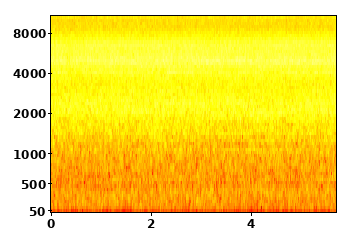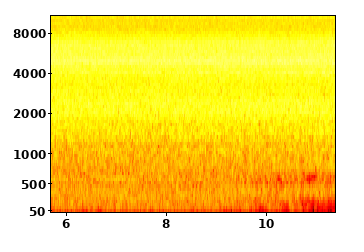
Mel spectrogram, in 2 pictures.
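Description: A conveyor belt rumbles and clatters steadily.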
